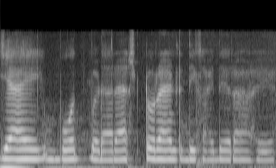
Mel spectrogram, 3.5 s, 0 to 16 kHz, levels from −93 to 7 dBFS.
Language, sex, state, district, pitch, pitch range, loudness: Hindi, female, Uttar Pradesh, Saharanpur, 205 Hz, 200-210 Hz, -18 LUFS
